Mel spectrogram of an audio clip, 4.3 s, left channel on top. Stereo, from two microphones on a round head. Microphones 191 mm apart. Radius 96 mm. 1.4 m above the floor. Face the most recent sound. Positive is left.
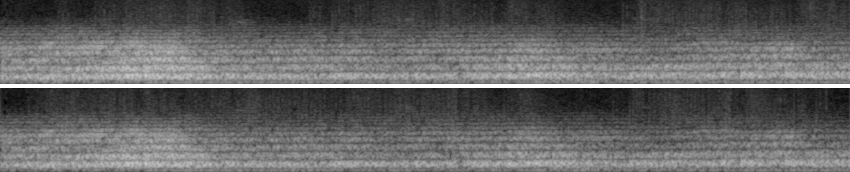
turn(degrees=25)  # may be behind; listen again after turning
